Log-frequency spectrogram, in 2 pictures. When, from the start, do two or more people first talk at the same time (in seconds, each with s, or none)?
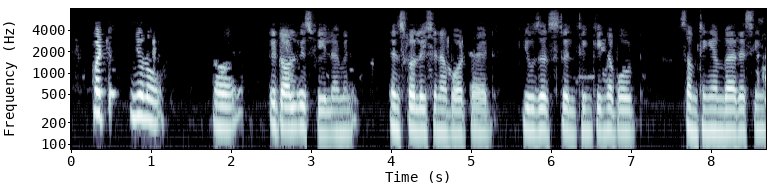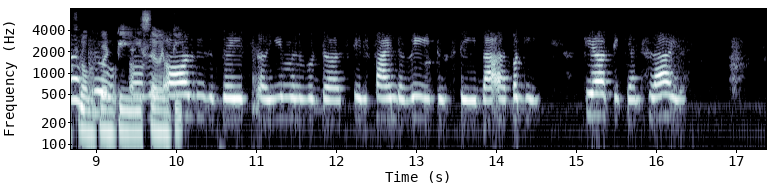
8.6 s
